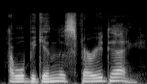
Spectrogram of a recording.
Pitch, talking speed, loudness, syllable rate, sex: 140 Hz, 245 wpm, -17 LUFS, 6.2 syllables/s, male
